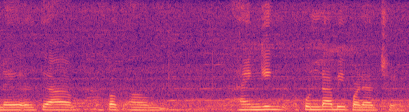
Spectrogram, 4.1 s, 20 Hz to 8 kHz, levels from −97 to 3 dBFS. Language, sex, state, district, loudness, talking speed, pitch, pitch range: Gujarati, female, Maharashtra, Mumbai Suburban, -15 LUFS, 115 wpm, 195 Hz, 180-210 Hz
